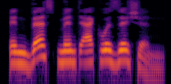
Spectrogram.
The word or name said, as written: investment acquisition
